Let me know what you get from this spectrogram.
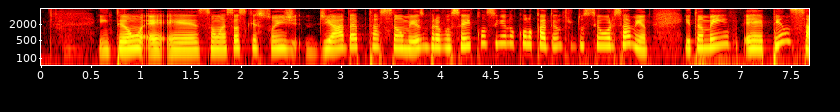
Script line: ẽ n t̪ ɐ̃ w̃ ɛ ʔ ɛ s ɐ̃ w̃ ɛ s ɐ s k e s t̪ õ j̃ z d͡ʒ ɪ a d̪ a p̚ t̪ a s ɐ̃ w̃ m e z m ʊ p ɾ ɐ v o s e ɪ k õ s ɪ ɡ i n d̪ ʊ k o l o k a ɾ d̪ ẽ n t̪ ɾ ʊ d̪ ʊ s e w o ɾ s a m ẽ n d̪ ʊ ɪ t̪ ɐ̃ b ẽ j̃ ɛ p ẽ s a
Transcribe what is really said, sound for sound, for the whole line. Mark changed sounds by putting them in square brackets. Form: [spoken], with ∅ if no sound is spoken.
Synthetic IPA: ẽ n t̪ ɐ̃ w̃ ɛ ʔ ɛ s ɐ̃ w̃ ɛ s ɐ s k e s t̪ õ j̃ z d͡ʒ ɪ a d̪ a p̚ t̪ a s ɐ̃ w̃ m e z m ʊ p ɾ ɐ v o s e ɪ k õ s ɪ ɡ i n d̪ ʊ k o l o k a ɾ d̪ ẽ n t̪ ɾ ʊ d̪ ʊ s e w o ɾ s a m ẽ n [t̪] ʊ ɪ t̪ ɐ̃ b ẽ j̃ ɛ p ẽ s a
